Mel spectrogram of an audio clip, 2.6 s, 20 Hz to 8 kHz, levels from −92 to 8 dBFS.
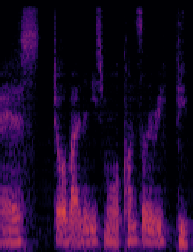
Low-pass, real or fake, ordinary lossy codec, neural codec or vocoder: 7.2 kHz; fake; none; codec, 16 kHz, 0.5 kbps, X-Codec, HuBERT features, trained on LibriSpeech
